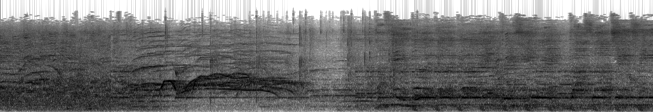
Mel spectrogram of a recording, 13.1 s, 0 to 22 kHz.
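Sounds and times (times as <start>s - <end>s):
children cheering and shouting: 0.0s - 6.3s
music: 1.3s - 13.0s.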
